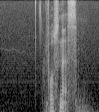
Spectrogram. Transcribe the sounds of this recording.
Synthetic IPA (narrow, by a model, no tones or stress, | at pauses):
fɔsnɛ̰s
